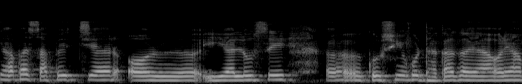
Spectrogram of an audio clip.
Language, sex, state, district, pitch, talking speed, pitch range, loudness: Hindi, female, Uttar Pradesh, Jyotiba Phule Nagar, 200 Hz, 185 wpm, 190-210 Hz, -29 LUFS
